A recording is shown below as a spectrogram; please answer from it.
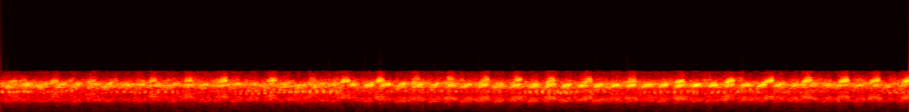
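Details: Dense frog chorus on a fine night in cool mountain rice paddies in the Japanese countryside, just after rice planting; many overlapping rapid pulsed croaks merge into a steady high rattling roar with no other sounds.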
